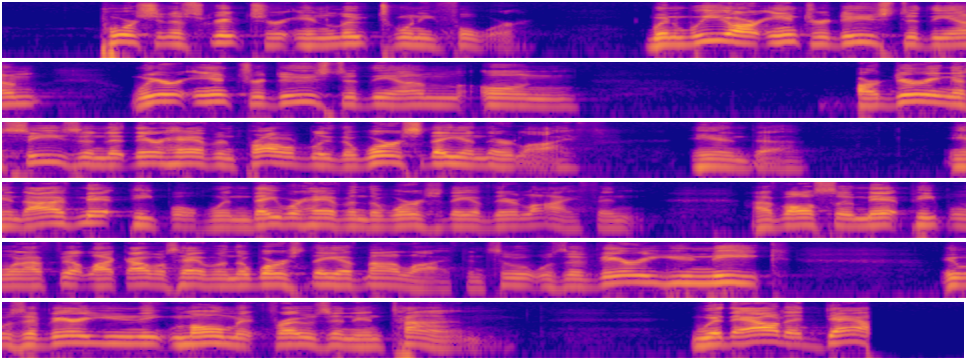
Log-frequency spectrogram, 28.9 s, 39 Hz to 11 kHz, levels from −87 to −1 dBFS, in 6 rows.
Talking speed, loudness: 175 wpm, -26 LUFS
